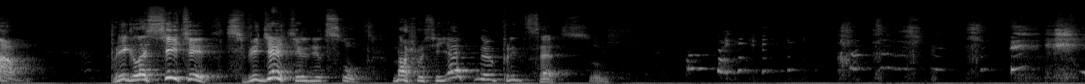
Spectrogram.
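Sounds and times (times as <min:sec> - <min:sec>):
speech: 0:01.1 - 0:06.2
woman crying and whimpering: 0:06.9 - 0:10.8.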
